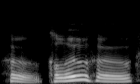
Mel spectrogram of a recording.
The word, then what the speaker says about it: Cthulhu: See how it Cthulhu. This is the pronunciation given by Lovecraft in his correspondence, as mentioned in his selected letters by Arkham Is that House in 1926.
